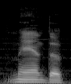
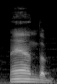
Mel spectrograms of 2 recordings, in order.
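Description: No difference in how they are said.

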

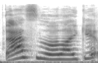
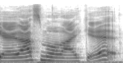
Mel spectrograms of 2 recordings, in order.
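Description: First: Pitched up high and slow, pleased; higher, pleased. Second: Said in the usual way. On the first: Real, not acted. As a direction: lift it high, savouring it. Repeats the line after good frame rate.

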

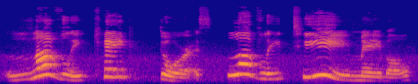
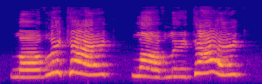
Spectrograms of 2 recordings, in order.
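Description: First: Lightly voiced ladies at tea, swooping pitch; chit-chat with a lilting swoop; chattering ladies. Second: Loud, high squawked repetition; parrot mimicking ladies. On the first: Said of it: "they chitter and chatter". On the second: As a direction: screech it twice like a parrot. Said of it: "all parrots do". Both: A narrator's reading.

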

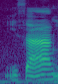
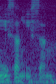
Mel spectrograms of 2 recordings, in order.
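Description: First: Said in the usual way. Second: Much softer, lower, unvoiced whisper of "isang". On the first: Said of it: "Si Isang". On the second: Real, not acted. Vlogger calls sleeping flatmate Isang, whispering. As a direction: whisper the name so as not to wake anyone.

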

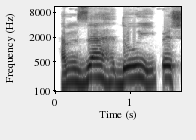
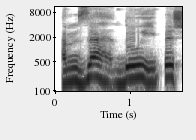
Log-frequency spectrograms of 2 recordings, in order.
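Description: The two takes are said the same way.

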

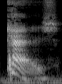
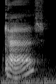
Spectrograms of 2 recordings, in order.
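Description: First: Cage said with a falling close, the first sound clear; word said for sounding. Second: Cage rising at the end, as if to ask which sound; repeated with a rise. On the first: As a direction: say cage as a prompt for pupils. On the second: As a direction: repeat Cage with an upward lift. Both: Shown as a demonstration. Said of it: "comme dans canard".

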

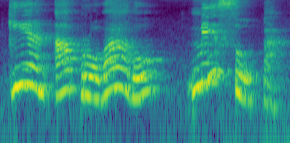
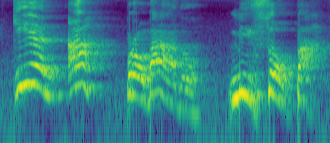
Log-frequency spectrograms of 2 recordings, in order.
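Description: First: Higher-pitched medium bear voice. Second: Mild big bear shout, emphatic; lightly voiced big bear calling out; big bear's cry. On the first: Middle bear asks about the soup, higher character voice. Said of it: "La osa mediana dice". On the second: Big bear demands who tasted the soup, mild shout. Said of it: "El oso grande grita en voz alta". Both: A narrator's reading.

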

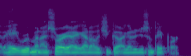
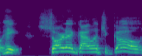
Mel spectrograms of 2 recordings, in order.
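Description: First: Low, softer mumbled excuse; weak excuse. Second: Higher, louder, bright hurry-off; upbeat excuse. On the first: Agent giving a vague paperwork excuse to friend, soft and low. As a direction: trail off like a forgettable excuse. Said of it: "if you say". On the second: Agent cutting the call short for real estate work, upbeat and higher. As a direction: sound busy and in demand. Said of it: "it's gotta scream that". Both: Shown as a demonstration.

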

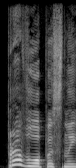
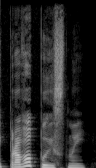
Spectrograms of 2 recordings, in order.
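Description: First: Правописний as pra-VO-pysnyi; stress on VO. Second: Правописний as pravo-PYS-nyi; stress on PYS. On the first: Teacher reading double-stress words, VO stressed in Правописний. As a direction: stress the second syllable of Правописний, pitched high. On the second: Teacher giving the other variant, PYS stressed in правописний. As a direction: stress the third syllable of правописний. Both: Shown as a demonstration. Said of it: "слова із подвійним наголосом".

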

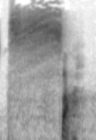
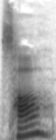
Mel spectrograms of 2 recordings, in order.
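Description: First: "sa" with a long hissed, tense s. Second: "sa" with a light, relaxed s; plain normal SA. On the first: Teacher showing students that sound, tense hissed sa. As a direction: hold the s, then a short tight a. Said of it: "es como haces s". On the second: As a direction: say sa easily, vowel lifted. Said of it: "piensa que sa normal". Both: Shown as a demonstration.

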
